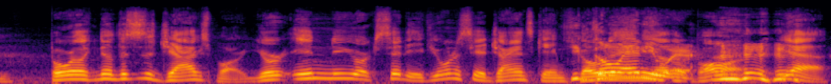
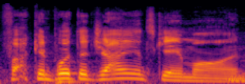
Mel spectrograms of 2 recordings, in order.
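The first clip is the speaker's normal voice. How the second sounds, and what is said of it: Put-on Boston accent. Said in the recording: “It was a Boston accent, but that's the only one I know how to do.”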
